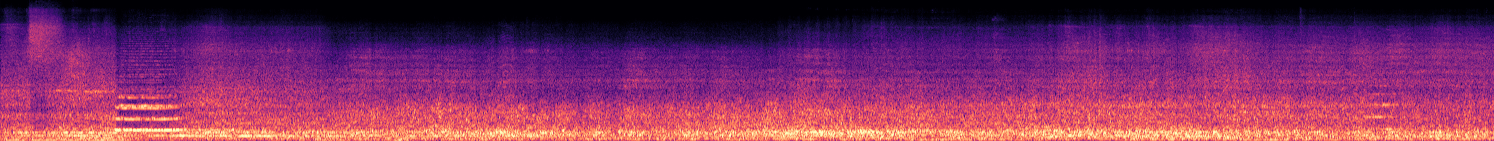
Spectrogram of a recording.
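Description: A train running through a station at speed without stopping: its horn sounds about two seconds in for a couple of seconds, then the steady rumble and wheel clatter of the coaches passing carry on, with a faint horn again near the end.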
